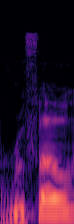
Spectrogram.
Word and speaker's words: Rufo: You talked about, and I might be pronouncing his name wrong, but Rufo, is that correct?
